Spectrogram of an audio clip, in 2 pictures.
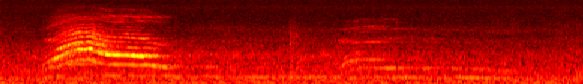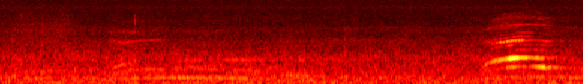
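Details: Cat calling on and off through a long two-hour stretch: a loud arched wail opens, softer drawn-out cries follow in the middle, and another sharp wail closes, with a low rumbling background.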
